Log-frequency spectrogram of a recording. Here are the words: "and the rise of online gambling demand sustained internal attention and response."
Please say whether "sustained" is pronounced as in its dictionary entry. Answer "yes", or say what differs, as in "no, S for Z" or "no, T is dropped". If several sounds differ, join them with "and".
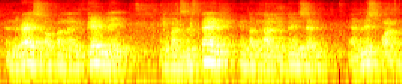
no, D is dropped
